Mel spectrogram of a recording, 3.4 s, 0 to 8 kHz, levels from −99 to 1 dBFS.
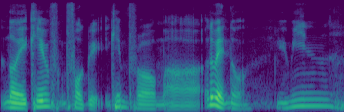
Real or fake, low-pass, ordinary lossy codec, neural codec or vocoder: fake; 7.2 kHz; none; codec, 16 kHz, 16 kbps, FunCodec, trained on LibriTTS, 50 frames a second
